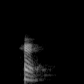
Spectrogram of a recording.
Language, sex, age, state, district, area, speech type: Kannada, female, 18-30, Karnataka, Gulbarga, urban, conversation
